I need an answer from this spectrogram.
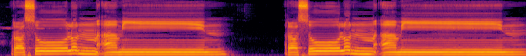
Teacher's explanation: Salah, karena bacaan ithar tidak boleh dengung.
